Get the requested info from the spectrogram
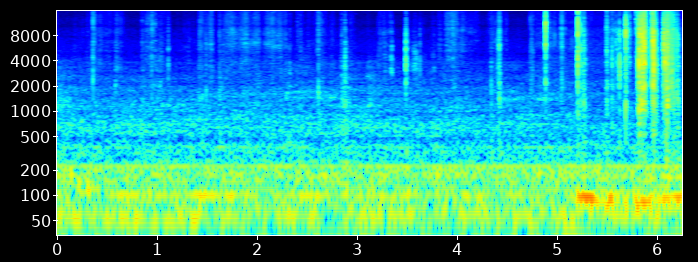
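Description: Trading-card booster pack being handled and opened: light scattered clicks of cards and wrapper, then a loud crinkling tear of the foil pack near the end, over a steady low hum.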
